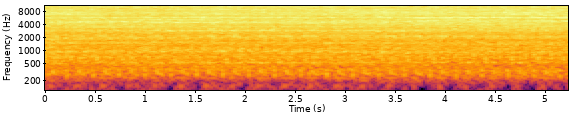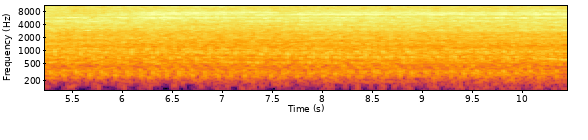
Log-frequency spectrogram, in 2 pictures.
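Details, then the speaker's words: Leyland diesel engine in a restored Ribble BD-2 recovery truck, rebuilt with chassis, gearbox and front axle refitted, running after many years stood, little smoke; even, steady diesel clatter at idle, no misses or knocks, normal healthy idle. "starting to let you hear the sound of this engine how beautiful it is back a long long time many years without running"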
